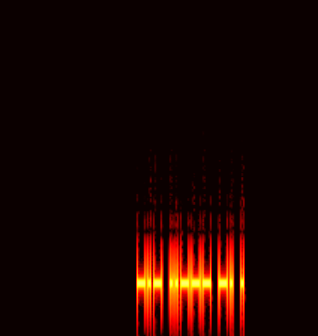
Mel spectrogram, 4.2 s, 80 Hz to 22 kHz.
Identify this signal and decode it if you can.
Morse code, heard as a keyed tone, about 32 wpm, 700 Hz. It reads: K2NE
